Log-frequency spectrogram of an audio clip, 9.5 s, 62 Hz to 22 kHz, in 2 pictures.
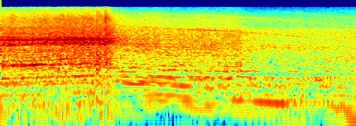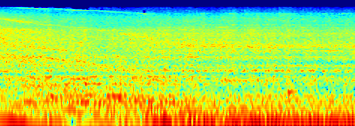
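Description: Procharged 5.3 V8 of a 2003 Chevy Silverado on a chassis dyno, winding up at full throttle with a rising supercharger whine. About a second and a half in it lets off and the pitch falls as the engine and rollers coast down, then it settles into a steady low rumble.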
